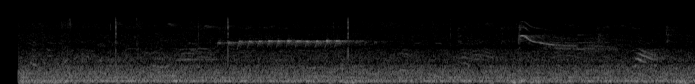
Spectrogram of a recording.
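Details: Whistling kite at Yungaburra, Atherton Tableland, in April 2014 gives a thin rapid trill, then a clear whistle sliding steeply downward, followed by a shorter falling note, over heavy low rumbling noise throughout.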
